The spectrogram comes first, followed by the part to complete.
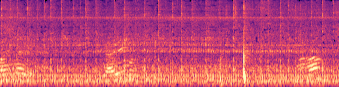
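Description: Chainsaw running steadily while an oak is being cut down, with faint shouted voices and one sharp click about three seconds in.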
